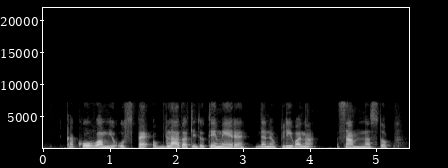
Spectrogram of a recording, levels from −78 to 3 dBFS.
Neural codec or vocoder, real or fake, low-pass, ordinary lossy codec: codec, 16 kHz, 2 kbps, X-Codec, HuBERT features, trained on general audio; fake; 7.2 kHz; none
